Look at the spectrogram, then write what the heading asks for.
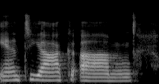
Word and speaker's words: Antioch: are a core faculty member um do I pronounce it Antioch it's the Antioch low residency MFA program so you do teach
